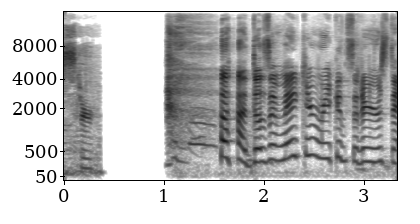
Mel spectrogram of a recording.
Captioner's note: laugh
